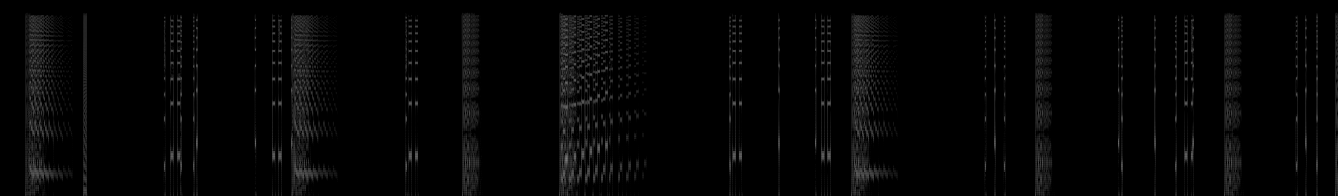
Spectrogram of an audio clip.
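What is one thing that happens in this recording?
Short electronic beeps and blips from a handheld game chime in bursts.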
